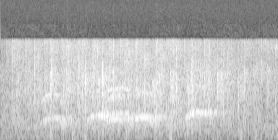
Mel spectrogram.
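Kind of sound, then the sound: crowd, audience applause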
